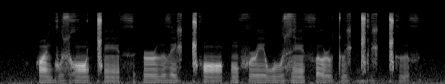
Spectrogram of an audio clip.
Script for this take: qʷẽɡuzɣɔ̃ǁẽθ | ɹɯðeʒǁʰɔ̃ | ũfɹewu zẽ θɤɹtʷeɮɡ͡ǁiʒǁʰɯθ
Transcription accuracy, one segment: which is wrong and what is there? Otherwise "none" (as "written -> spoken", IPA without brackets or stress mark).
ɮ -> ʒ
